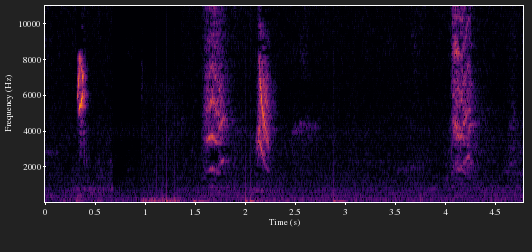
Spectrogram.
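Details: Female double-collared seedeater calls for prompting males to sing: a thin high note, then scratchy buzzy chirps at uneven spacing, roughly half a minute's rate of thirty, with quiet background.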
